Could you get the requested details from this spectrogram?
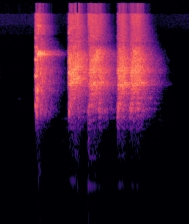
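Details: Black francolin calling with three loud, grating bursts, the opening one carrying a thin high whistle, the next two doubled and rasping, within about two seconds.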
